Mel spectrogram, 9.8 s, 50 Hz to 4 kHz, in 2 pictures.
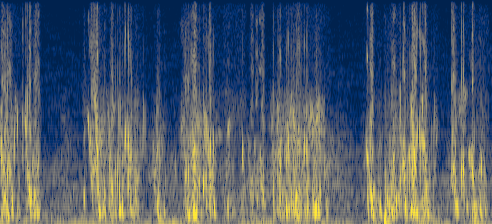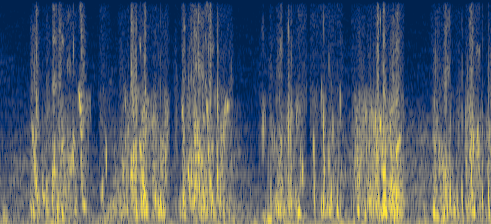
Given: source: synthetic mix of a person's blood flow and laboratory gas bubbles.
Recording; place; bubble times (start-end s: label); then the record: Doppler ultrasound of blood flow; subclavian vein
0.00-0.43 s: bubbles
0.81-1.47 s: bubbles
1.49-1.68 s: bubbles
1.72-2.67 s: bubbles
2.70-3.34 s: bubbles
3.63-4.42 s: bubbles
4.52-4.90 s: bubbles
5.21-5.85 s: bubbles
5.91-6.03 s: bubbles
6.10-6.62 s: bubbles
6.69-7.24 s: bubbles
7.52-7.99 s: bubbles
8.02-8.36 s: bubbles
8.43-8.98 s: bubbles
9.22-9.84 s: bubbles
From the record:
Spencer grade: 4 (maximum detectable bubble signal sounding continuously throughout systole and diastole of every cardiac period, and overriding the amplitude of the normal cardiac signals); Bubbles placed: anywhere in the cardiac cycle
